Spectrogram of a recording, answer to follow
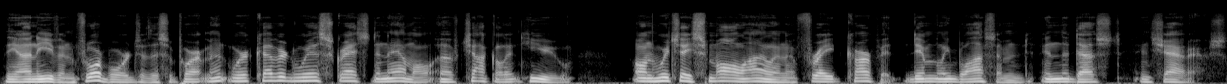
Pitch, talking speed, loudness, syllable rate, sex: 125 Hz, 145 wpm, -17 LUFS, 4.5 syllables/s, male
